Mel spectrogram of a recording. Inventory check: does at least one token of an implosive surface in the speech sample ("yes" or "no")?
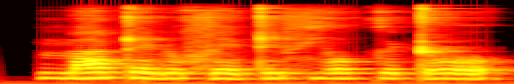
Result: no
